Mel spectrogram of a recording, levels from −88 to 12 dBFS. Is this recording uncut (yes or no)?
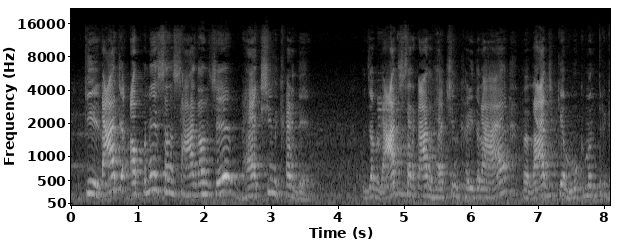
yes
